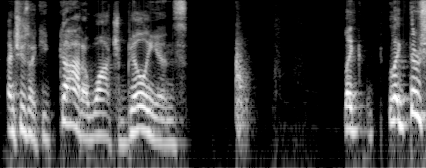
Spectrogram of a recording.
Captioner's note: taps phone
